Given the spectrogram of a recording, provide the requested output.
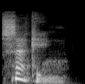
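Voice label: "sacking", English, British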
